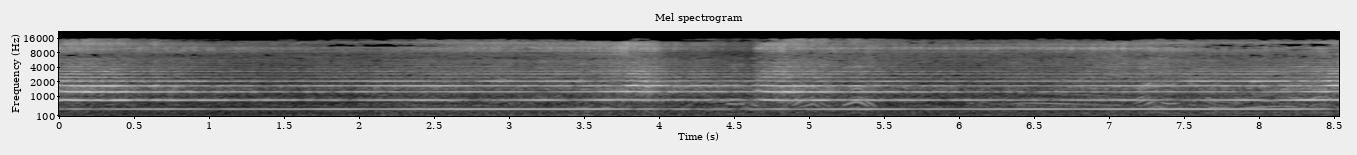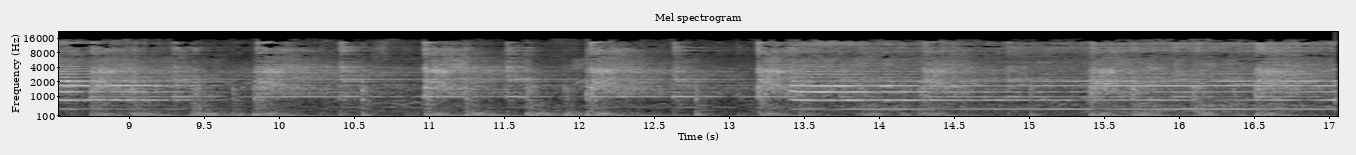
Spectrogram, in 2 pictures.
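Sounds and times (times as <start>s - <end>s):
conch shell blown: 0.0s - 10.3s, 12.7s - 17.0s
drumming: 8.7s - 17.0s.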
